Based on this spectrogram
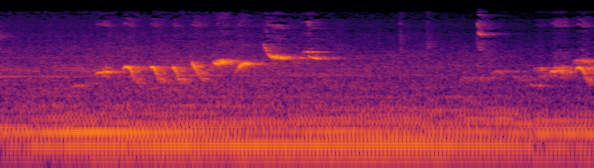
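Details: White-rumped shama, locally murai batu, singing a quick run of rising whistled notes, then a longer sweeping phrase and a few later notes, over a continuous low engine-like hum.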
